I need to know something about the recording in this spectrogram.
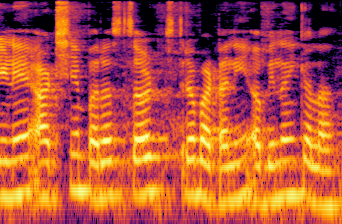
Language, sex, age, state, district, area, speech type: Goan Konkani, male, 18-30, Goa, Tiswadi, rural, read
